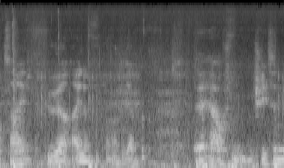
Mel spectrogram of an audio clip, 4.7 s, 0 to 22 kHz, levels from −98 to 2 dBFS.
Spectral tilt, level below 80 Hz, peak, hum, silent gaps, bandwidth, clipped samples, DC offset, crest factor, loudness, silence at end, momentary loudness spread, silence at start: -6.5 dB/octave; -34 dBFS; -6 dBFS; none; none; 19.5 kHz; under 0.1%; 0.4%; 16 dB; -24 LUFS; 0 s; 12 LU; 0 s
